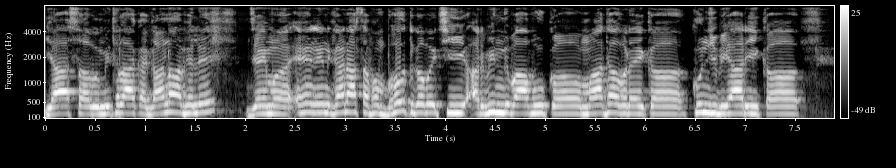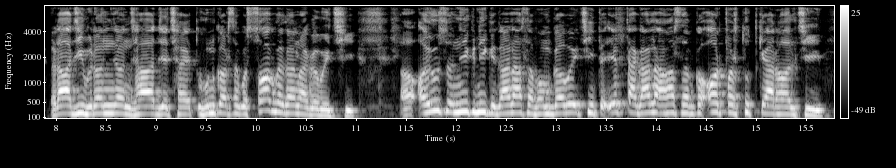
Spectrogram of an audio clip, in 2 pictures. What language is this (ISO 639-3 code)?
mai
